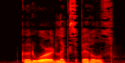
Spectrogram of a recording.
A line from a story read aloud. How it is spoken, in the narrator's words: I replied, keeping my voice bland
